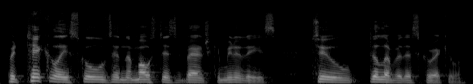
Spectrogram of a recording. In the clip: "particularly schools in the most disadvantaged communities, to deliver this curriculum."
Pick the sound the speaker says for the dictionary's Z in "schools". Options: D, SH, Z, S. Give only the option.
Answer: Z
